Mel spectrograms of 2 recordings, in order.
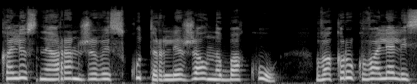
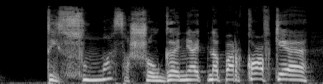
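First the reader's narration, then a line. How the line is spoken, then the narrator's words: Menacing growl. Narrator (Russian): Зарычал Роберт так, что даже меня пробрало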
